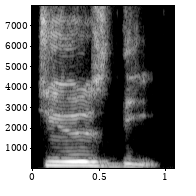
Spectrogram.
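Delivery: "Tuesday" ending in short i, tuzdi; variant ending. Shown as a demonstration. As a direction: end "Tuesday" on di. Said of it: "pueden decirlo como Tuesday".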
